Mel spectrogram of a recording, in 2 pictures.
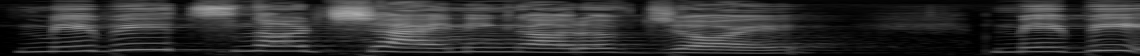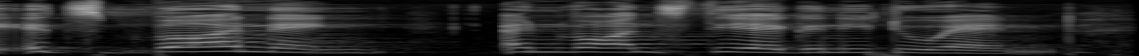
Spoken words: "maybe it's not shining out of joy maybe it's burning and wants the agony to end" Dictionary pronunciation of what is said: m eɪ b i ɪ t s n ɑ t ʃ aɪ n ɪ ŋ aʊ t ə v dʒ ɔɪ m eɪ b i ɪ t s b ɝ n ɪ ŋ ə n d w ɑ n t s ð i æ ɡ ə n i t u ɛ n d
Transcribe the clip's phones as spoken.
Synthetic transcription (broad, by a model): m eɪ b i ɪ t s n ɑ t ʃ aɪ n ɪ ŋ aʊ t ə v dʒ ɔɪ m eɪ b i ɪ t s b ɝ n ɪ ŋ ə n d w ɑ n t s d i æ ɡ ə n i t u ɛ n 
